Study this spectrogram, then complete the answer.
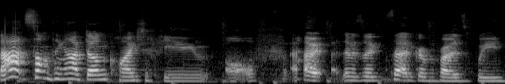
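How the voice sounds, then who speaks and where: Music plays in the background as a woman speaks with a British accent. Her pace is fairly slow, with ordinary pitch variation. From Britain. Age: 20s. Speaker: YouTuber. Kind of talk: casual vlog chat. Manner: hesitant, filler-heavy.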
